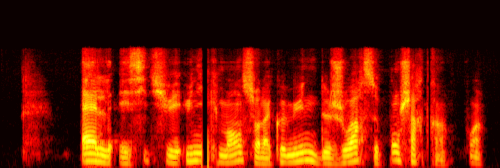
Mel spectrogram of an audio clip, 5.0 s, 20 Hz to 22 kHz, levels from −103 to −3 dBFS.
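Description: French speech with two hard-edged dropouts, at 2.02–2.13 s between "est située" and "sur la commune de" and at 4.28–4.33 s, each followed by speech that returns slightly distorted. This is packet loss on an ADPCM call: 60 ms and 30 ms of lost audio leave the decoder's predictor out of step until it resettles.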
